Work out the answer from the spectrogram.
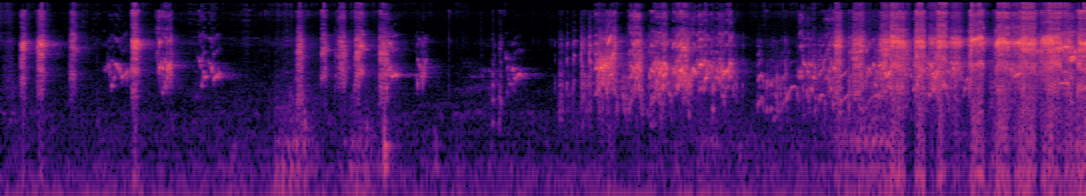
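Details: Budgerigars kept as pets chirp in quick separate notes at first, then build into a continuous, dense warbling chatter of high squeaks and squawks.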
